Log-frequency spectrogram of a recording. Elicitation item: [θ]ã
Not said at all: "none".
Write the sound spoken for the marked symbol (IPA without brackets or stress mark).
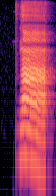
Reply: d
